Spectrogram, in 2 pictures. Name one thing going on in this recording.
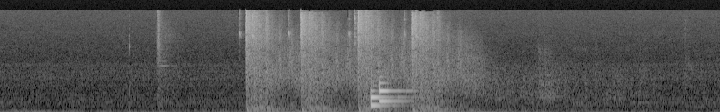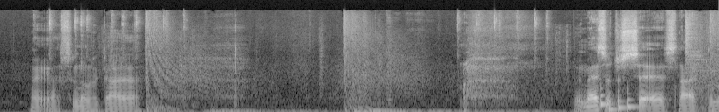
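A sniper rifle fires single shots.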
